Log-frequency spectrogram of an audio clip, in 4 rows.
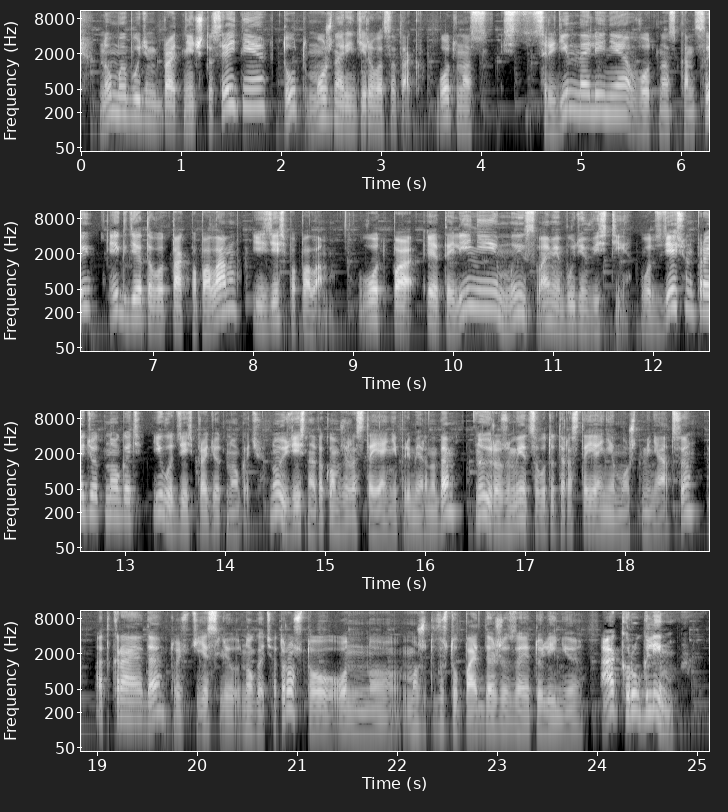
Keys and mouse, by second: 3.0-8.8 d, 15.8 d, 23.9 n, 23.9 ].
